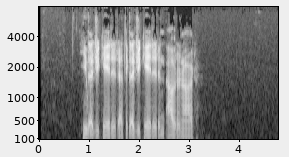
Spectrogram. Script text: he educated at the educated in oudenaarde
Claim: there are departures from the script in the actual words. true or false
false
